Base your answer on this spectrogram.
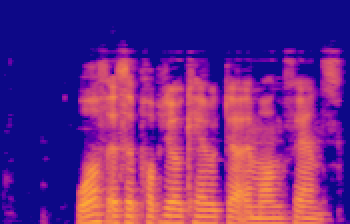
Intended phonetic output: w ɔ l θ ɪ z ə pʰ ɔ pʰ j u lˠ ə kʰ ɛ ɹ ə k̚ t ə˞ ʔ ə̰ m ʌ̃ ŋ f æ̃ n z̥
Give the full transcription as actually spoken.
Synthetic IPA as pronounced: w ɔ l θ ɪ z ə pʰ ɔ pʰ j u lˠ ə kʰ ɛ ɹ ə k̚ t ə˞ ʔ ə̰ m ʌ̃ ŋ f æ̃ n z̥

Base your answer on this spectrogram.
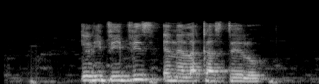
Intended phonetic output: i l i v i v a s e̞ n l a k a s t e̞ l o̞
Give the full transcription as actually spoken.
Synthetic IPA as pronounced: i l i v i v i s e̞ n l a k a s t e̞ l o̞

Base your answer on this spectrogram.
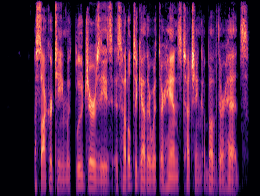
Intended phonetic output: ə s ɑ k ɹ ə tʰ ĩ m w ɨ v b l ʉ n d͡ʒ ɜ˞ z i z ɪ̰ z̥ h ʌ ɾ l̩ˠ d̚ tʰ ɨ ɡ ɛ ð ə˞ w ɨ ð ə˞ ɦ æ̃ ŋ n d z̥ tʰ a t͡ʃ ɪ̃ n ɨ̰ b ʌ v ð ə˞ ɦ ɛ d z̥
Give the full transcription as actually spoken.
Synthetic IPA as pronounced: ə s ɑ k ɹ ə tʰ ĩ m w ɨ ð b l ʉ d͡ʒ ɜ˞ z i z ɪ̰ z̥ h ʌ ɾ l̩ˠ d̚ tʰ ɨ ɡ ɛ ð ə˞ w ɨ ð ə˞ ɦ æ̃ n d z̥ tʰ ʌ t͡ʃ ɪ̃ ŋ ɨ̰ b ʌ v ð ə˞ ɦ ɛ d z̥

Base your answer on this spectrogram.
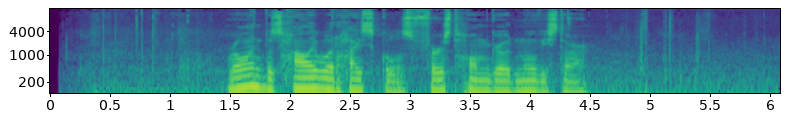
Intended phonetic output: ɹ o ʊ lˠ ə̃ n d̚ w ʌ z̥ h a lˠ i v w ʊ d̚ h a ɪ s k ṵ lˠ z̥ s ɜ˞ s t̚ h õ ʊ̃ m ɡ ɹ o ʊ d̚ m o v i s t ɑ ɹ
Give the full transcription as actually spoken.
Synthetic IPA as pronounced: ɹ o ʊ lˠ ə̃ n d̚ w ʌ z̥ h ɑ lˠ i w ʊ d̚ h a ɪ s k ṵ lˠ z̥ f ɜ˞ s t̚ h õ ʊ̃ m ɡ ɹ o ʊ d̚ m u v i s t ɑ ɹ

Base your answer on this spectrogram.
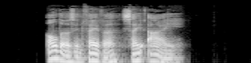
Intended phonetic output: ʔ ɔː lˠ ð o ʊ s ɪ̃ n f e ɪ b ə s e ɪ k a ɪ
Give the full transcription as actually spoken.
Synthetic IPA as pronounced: ʔ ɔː lˠ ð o ʊ z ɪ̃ n f e ɪ v ə s e ɪ ʔ a ɪ

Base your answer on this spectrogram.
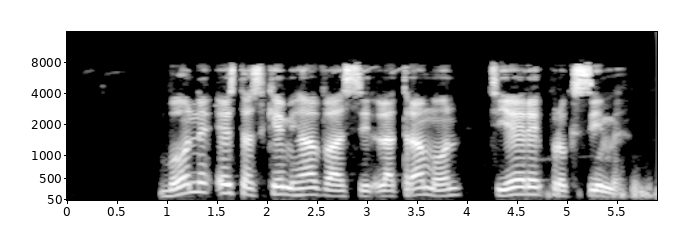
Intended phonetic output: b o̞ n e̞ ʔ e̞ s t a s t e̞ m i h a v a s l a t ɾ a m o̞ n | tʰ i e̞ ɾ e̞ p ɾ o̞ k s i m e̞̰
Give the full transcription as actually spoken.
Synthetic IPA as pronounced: b o̞ n e̞ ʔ e̞ s t a s k e̞ m i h a v a s l a t ɾ a m o̞ n | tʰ i e̞ ɾ e̞ p ɾ o̞ k s i m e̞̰

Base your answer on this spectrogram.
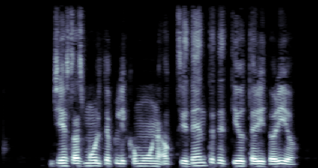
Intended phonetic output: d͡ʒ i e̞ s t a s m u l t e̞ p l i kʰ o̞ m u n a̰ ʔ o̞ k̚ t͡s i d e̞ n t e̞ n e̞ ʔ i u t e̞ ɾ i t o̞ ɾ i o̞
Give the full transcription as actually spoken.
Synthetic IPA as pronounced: d͡ʒ i e̞ s t a s m u l t e̞ p l i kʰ o̞ m u n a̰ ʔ o̞ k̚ t͡s i d e̞ n t e̞ d e̞ t i u t e̞ ɾ i t o̞ ɾ i o̞

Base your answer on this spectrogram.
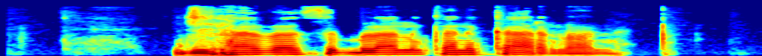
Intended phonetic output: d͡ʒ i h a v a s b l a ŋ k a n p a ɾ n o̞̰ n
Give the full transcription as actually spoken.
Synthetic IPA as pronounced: d͡ʒ i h a v a s b l a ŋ k a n k a ɾ n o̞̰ n

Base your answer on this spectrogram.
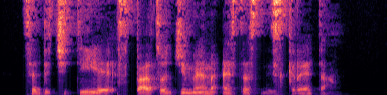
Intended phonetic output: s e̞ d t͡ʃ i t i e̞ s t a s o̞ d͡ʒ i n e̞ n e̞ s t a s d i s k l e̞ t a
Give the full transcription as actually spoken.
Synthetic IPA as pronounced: s e̞ d t͡ʃ i t i e̞ s p a t͡s o̞ d͡ʒ i m e̞ m e̞ s t a s d i s k ɾ e̞ t a

